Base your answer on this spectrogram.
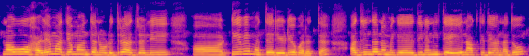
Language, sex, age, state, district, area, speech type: Kannada, female, 18-30, Karnataka, Shimoga, rural, spontaneous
